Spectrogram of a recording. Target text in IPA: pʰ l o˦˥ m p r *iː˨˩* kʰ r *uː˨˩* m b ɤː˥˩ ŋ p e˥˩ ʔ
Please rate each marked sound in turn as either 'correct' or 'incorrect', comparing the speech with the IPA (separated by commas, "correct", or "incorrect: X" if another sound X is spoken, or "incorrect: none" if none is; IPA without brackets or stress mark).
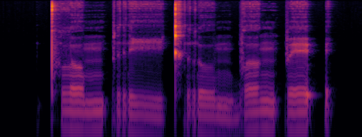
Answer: correct, correct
